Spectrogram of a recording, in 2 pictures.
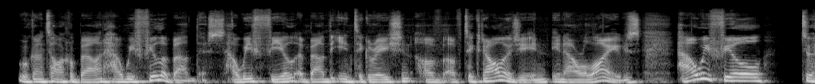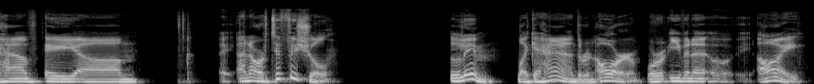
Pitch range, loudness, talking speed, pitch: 115-140 Hz, -17 LUFS, 160 wpm, 125 Hz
